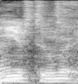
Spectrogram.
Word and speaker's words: Yves Tumor: Yves Tumor, yeah.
